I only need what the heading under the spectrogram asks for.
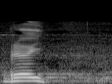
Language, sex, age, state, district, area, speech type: Bodo, male, 18-30, Assam, Chirang, rural, read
